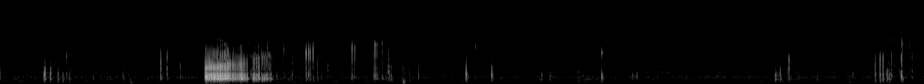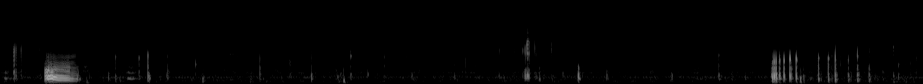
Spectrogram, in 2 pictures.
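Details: Early morning stomach growling, several gurgling rumbling bursts separated by quiet stretches and small clicks; ordinary bowel sounds (borborygmi).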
